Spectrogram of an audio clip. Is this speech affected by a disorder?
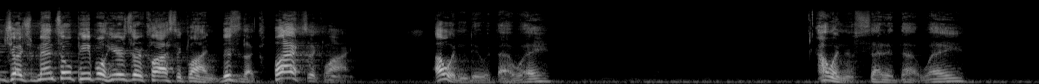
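No.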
